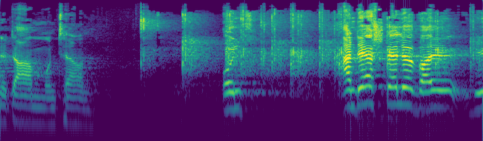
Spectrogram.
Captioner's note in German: Beifall DIE LINKE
